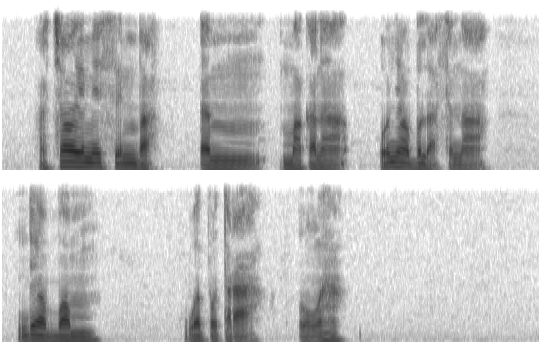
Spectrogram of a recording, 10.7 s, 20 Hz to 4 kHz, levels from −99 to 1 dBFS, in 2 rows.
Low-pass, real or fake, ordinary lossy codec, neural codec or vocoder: 3.6 kHz; real; none; none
